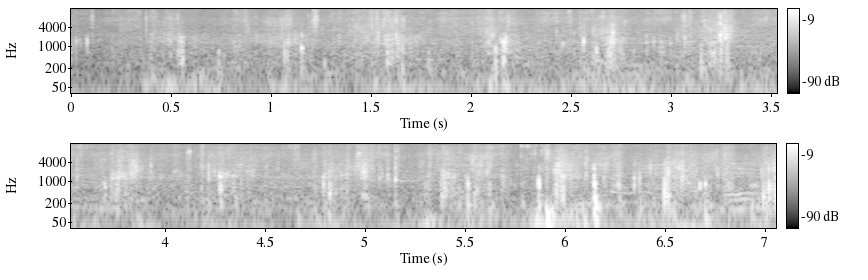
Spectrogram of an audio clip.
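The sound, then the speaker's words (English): Footsteps of a group walking up a trail toward Nine Mile Ridge, many soft, overlapping steps crunching steadily and faintly throughout. “Everyone spreads out as they walk up the trail toward Nine Mile Ridge.”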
